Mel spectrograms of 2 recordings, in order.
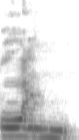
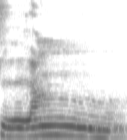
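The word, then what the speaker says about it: लं: They're not shared publicly like this, but just know that the sound of la, which is this one, lang, is a cerebral sound. It's not lam. It's lang, cerebral sound.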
